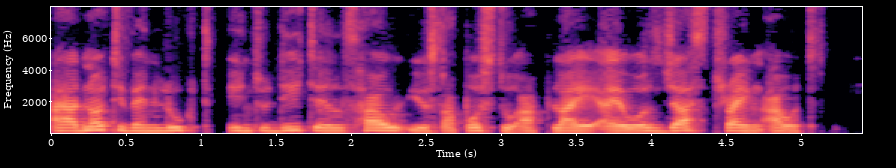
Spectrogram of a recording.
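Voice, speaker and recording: Against a quiet background, a woman with a Kenyan accent speaks at a moderate pace. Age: young. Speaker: green card lottery applicant. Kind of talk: interview. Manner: halting.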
